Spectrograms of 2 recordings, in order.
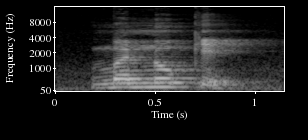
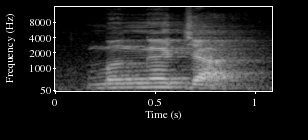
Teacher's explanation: the p t s k will merge with the nasal into m, n, ny, and ng respectively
